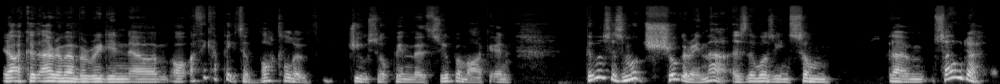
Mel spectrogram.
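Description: A man hosts a casual live stream, talking in a chatty way with frequent restarts and repeated words. His voice sits at an average pitch for a man. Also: very animated, moderate pace, a little mellow, husky. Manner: chatty, repetitive restarts, friendly laughs. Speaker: host.

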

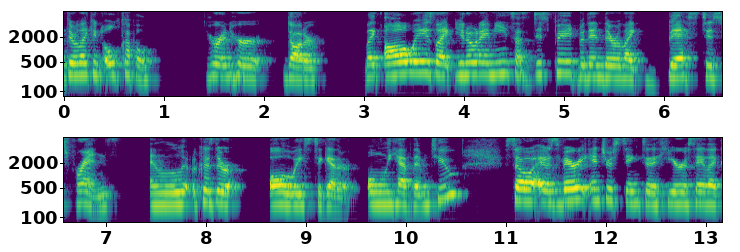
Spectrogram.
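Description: A woman co-hosting a podcast in casual chat, telling stories animatedly and acting out what people said. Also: mid-range voice. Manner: animated storyteller, acts out quoted talk. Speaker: podcast co-host.

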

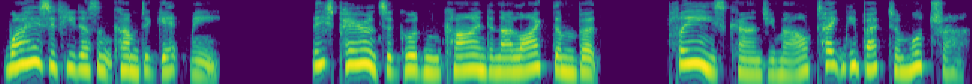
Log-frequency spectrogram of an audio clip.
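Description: An earnest young girl, as a woman storyteller reads her speaks in a quiet, pleading way. The sound is dull and lo-fi, close and dry. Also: on the high side, lively intonation, moderate pace, no room sound. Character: young girl recalling a past life, earnest.

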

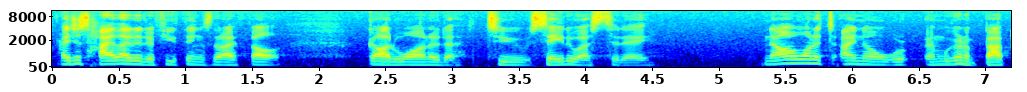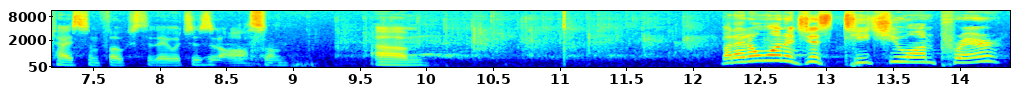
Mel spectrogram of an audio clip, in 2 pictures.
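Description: A male pastor preaches a sermon in church, shifting between quiet, confessional passages and loud, fervent exhortation. His medium-pitched voice is expressive, at a normal speed with frequent pauses.

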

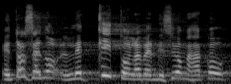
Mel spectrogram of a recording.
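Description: A man preaching a sermon, telling a Bible story in an animated way and acting out the people in it. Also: very high-pitched, moderate pace. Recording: long hall reverb.

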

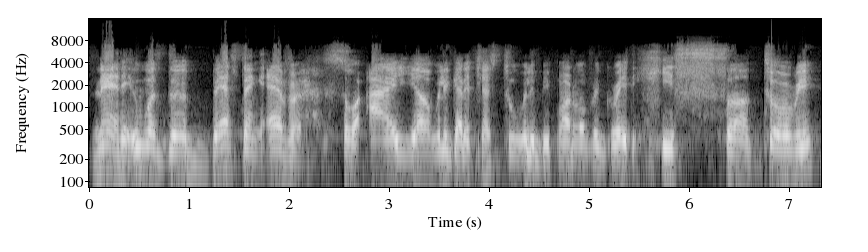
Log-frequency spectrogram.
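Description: A man's voice: mid-range voice, a little slow, few pauses, fairly bright tone, breathy edge, muffled recording. A man from Haiti, a musician, talking in a laid-back way with fillers and laughs in a casual interview. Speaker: musician guest.

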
